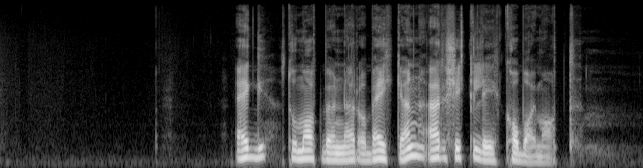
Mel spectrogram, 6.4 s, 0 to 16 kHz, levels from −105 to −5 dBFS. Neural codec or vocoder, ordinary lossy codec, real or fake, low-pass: vocoder, 44.1 kHz, 128 mel bands every 512 samples, BigVGAN v2; none; fake; 14.4 kHz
